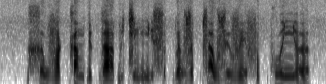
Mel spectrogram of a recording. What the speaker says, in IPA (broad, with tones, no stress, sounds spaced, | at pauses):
x ə˧ w v a˦˥ k̚ x a˨˦ m ɗ ɨ˨˩ k̚ z a̰ː˧˨ ɓ ɨ̰˧˨ t͡ɕ ḛ˧˨ m ɲ ḭ˧˨ s ə˨˩ p̚ l ə˧ w z ə˨˩ p̚ s a˧ w z ɨ˨˦ v e˨˦ f ə˨˩ p̚ x u˧ ə̯ ɲ əː˨˦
